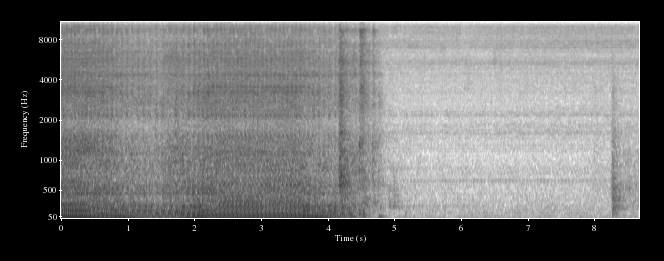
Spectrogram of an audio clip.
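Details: Restored Kubota G4200 garden tractor, first start attempt after final assembly, fuel system redone and bled: starter cranks at a steady, even beat for about four seconds but it never fires; cranks but won't start, cause unconfirmed.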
